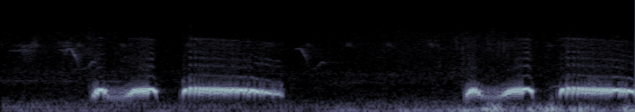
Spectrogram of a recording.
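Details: Spotted dove in forest karam style, small voice, with khat and nun, played to lure wild doves in. Two phrases, each a quick two-part coo and then a long even coo, with soft high chirps faintly behind.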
